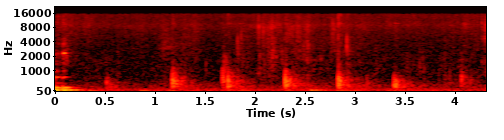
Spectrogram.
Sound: heels clicking

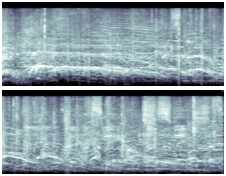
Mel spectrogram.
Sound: cheering

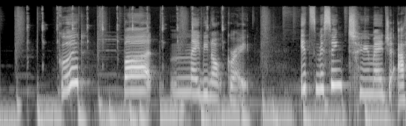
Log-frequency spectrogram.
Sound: timer ticks

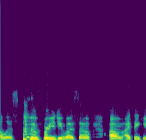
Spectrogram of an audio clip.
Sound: chuckling

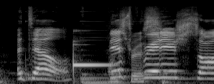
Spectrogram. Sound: ding

